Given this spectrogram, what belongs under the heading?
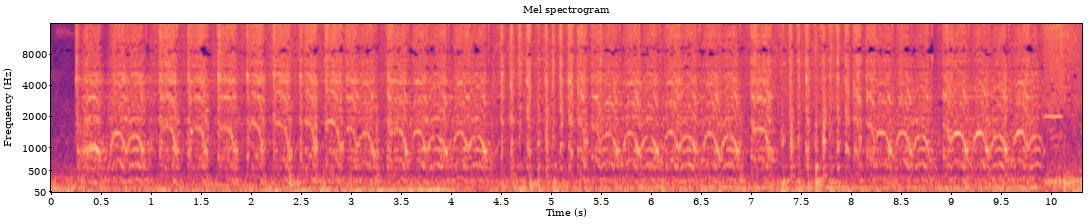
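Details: Toyota HiAce cranks at a steady beat for about ten seconds but never starts; fault codes P0087 (low fuel rail pressure), P0107 and P0400.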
